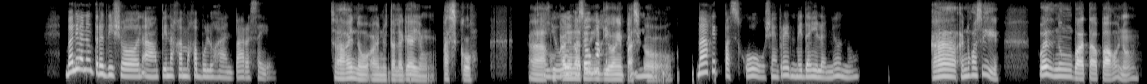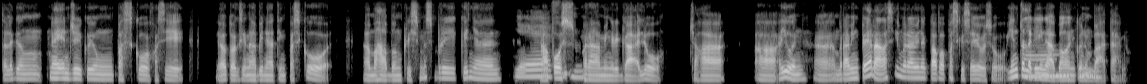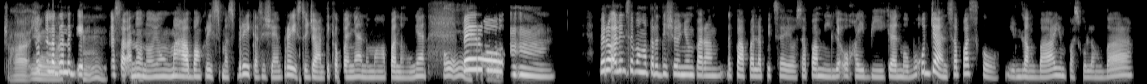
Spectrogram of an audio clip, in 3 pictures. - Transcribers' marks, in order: wind; other background noise; tapping
- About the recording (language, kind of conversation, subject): Filipino, podcast, Anong tradisyon ang pinakamakabuluhan para sa iyo?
